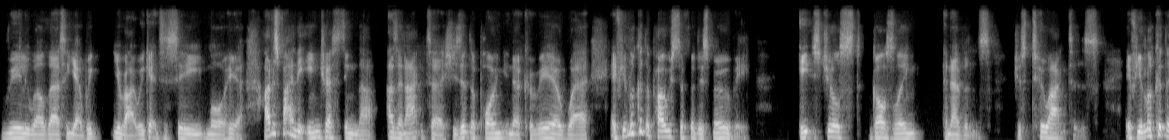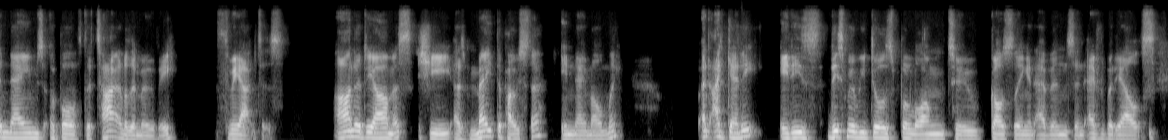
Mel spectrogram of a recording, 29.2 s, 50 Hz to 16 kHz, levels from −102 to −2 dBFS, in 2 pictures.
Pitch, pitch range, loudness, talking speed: 120 Hz, 110-135 Hz, -25 LUFS, 185 wpm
